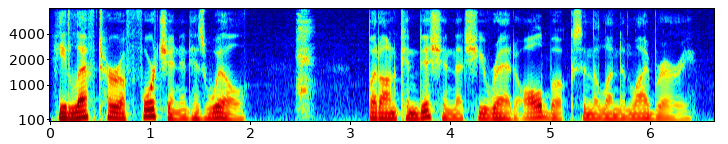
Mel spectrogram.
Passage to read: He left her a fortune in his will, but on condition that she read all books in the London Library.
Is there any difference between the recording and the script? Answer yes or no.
no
